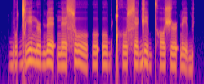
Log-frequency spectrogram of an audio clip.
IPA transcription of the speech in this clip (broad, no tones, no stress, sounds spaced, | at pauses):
b o ɡ͡ǀ e n̪ ə˞ b ɳ ɛ ʔ n̪ ɛ ɬ o | o ʔ o b ǃʰ o ɬ ɛ ɡ e b t̪ʰ ɔ ʃ ə˞ ʔ ɳ e b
